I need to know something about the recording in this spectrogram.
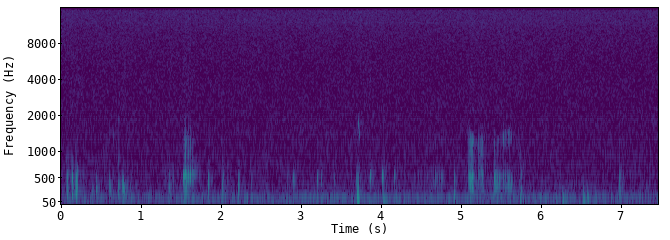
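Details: Late at night, with a person unable to sleep because of a restless stomach: irregular soft gurgles, clicks and brief rumbles from the abdomen. Active bowel sounds, ordinary stomach rumbling.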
